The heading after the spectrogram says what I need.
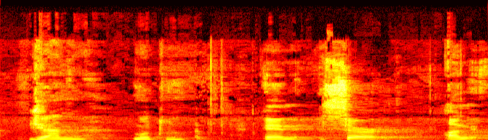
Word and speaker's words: Gem Mutlu: Jen Mutlu.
